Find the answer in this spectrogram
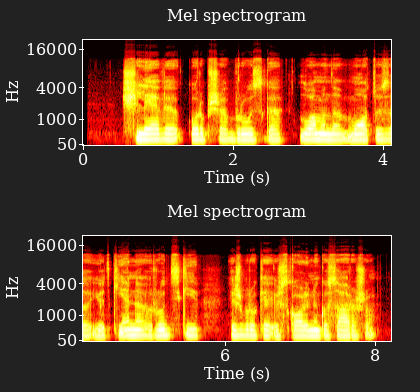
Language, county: Lithuanian, Vilnius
